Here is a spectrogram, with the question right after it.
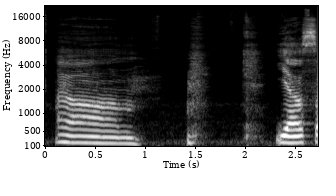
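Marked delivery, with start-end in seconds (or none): none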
